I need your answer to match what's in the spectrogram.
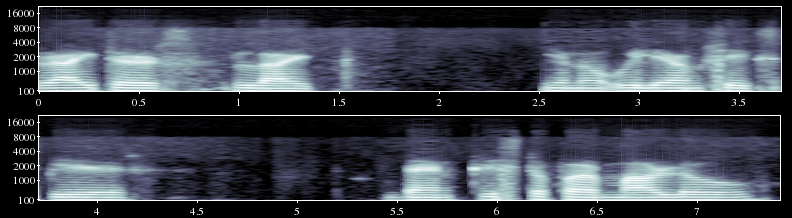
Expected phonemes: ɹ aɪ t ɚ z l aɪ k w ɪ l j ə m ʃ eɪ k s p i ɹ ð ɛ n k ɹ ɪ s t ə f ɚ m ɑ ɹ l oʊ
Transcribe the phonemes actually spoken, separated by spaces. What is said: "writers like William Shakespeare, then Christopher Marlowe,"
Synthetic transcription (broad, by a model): ɹ aɪ t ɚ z l aɪ k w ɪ l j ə m ʃ eɪ k s p i ɹ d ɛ n k ɹ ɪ s t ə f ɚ m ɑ ɹ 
